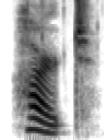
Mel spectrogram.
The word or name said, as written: heart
